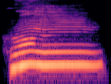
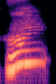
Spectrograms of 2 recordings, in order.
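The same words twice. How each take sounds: First: The m sound is held a little longer. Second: The m sound is stopped abruptly. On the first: The speaker calls it right. "keep the sound little longer and don't stop it abruptly" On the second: The speaker calls it wrong. "It's not hum, never"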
